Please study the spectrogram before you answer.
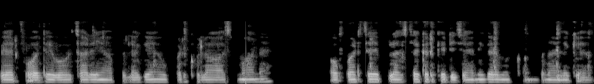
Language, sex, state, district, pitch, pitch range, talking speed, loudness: Hindi, male, Bihar, Saharsa, 110 Hz, 110-115 Hz, 210 wpm, -22 LUFS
